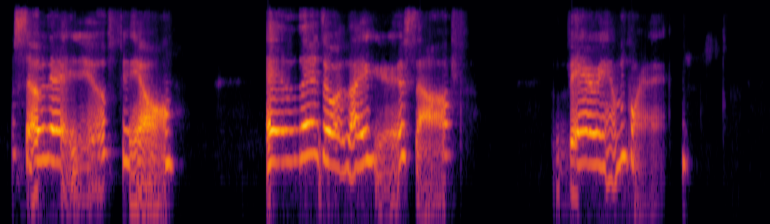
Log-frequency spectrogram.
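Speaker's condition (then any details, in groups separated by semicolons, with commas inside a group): ALS; feeding tube; diagnosed at age 29; later insufficient oral intake, breathing impacted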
